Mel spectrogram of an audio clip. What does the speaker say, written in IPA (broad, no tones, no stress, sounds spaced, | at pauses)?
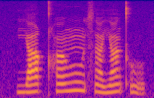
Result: j a qʰ ũː s ã j ã kʼ u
